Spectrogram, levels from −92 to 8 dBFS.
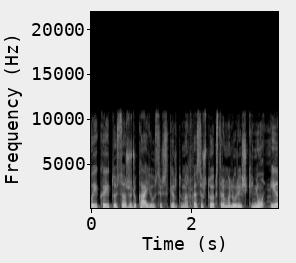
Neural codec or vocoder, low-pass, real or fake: none; 10.8 kHz; real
